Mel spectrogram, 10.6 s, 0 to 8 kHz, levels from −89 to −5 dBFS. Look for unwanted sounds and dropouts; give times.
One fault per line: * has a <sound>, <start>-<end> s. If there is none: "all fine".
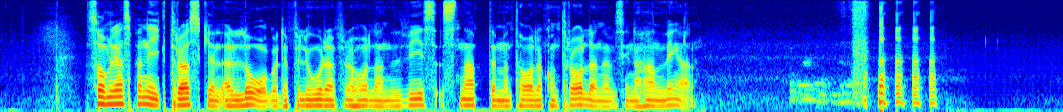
* has a laugh, 7.9-9.4 s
